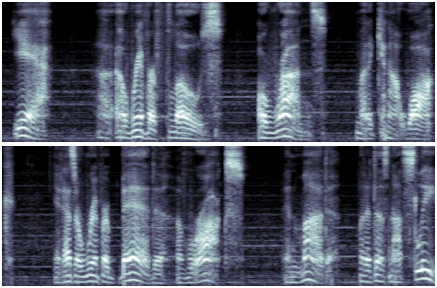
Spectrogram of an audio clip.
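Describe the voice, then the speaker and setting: A man's put-on character voice at a medium pitch, fairly slow pace with long, frequent pauses, faint music in the background. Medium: audio drama. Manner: sly, casual, self-assured.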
